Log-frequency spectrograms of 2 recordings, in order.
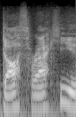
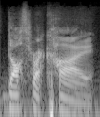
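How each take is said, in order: First: The last syllable sounds like 'key'. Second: The last syllable sounds like 'kye'. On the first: The speaker calls it wrong. "Dothraki is the ter- wrong pronunciation" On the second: The speaker calls it right. "It's Dothrakai"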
